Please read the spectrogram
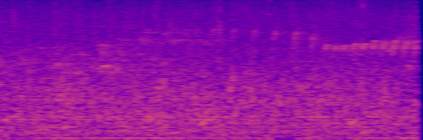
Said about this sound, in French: Et là, vous regardez l'eau couler. Elle coule au-dessous de vous.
